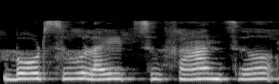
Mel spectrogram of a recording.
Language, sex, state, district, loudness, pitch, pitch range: Telugu, female, Andhra Pradesh, Sri Satya Sai, -14 LUFS, 255 Hz, 245-260 Hz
